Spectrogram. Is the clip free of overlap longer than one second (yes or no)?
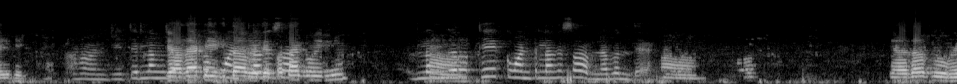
no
